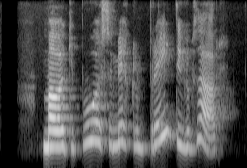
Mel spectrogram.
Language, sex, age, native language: Icelandic, female, 12, Icelandic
